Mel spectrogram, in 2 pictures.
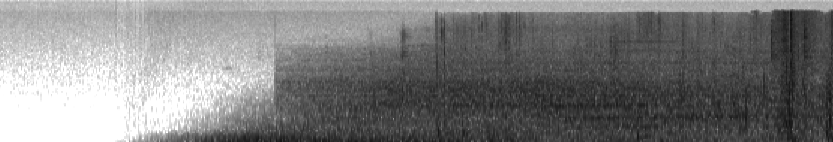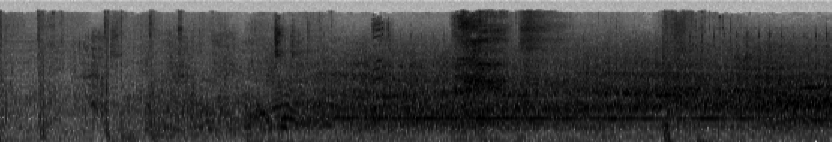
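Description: Low rumbling and clattering game sounds play, with sharp knocks now and then.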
